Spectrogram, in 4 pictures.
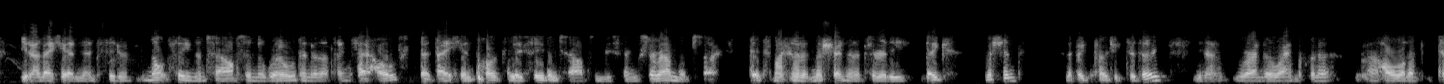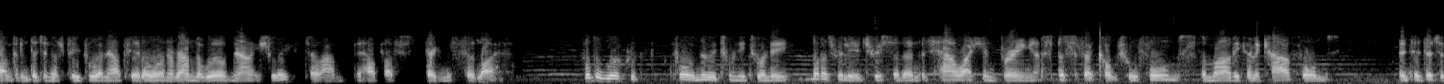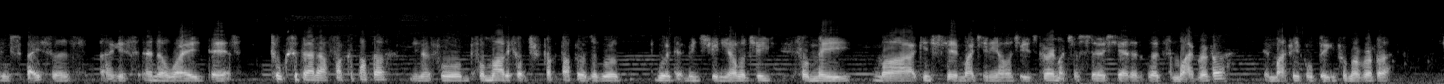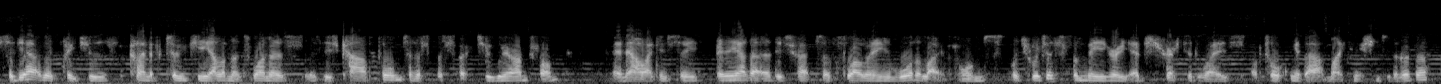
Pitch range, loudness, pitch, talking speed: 85-100 Hz, -21 LUFS, 90 Hz, 215 wpm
